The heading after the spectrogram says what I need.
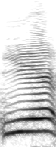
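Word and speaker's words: ie: I와 E가 합쳐졌어요. 어떻게 읽죠? 그죠? 이에 라고 읽어요. 어렵지 않죠? 네, 보시면 이렇게 뒤에 이가 붙으면 이게 결합이 됐을 경우에는 모두 다 어가 아니라 에로 읽는다는 것 여러분께서 이제 기억 확실하게 되셨죠? 그래서 이에라고 읽습니다.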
